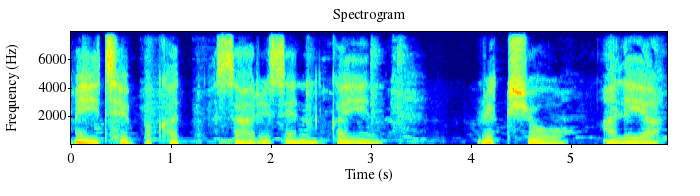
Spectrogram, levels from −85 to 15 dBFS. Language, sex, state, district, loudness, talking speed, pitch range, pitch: Mizo, female, Mizoram, Aizawl, -19 LUFS, 90 wpm, 160-180 Hz, 170 Hz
